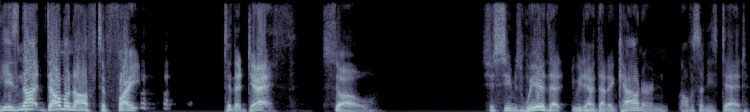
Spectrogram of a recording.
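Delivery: wary, questioning, suspicious character voice.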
